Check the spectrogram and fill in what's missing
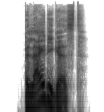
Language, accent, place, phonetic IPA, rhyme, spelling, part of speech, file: German, Germany, Berlin, [bəˈlaɪ̯dɪɡəst], -aɪ̯dɪɡəst, beleidigest, verb, De-beleidigest.ogg
- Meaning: second-person singular subjunctive I of beleidigen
